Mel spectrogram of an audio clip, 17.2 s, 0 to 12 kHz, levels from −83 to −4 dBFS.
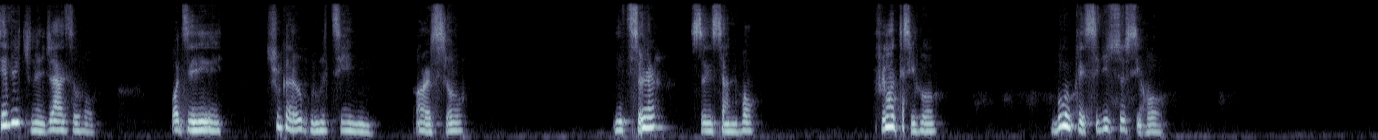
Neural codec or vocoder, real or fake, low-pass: codec, 24 kHz, 1.5 kbps, HILCodec; fake; 10.8 kHz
